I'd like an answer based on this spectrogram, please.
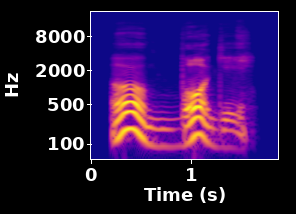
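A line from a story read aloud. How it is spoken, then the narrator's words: Mumbled. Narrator (Russian): промямлил Дестер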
